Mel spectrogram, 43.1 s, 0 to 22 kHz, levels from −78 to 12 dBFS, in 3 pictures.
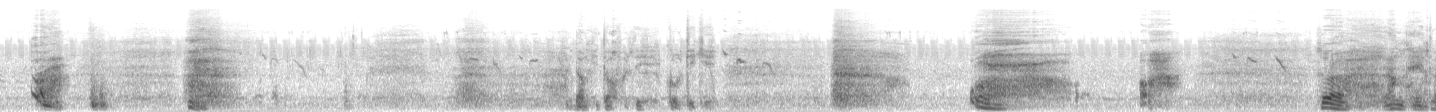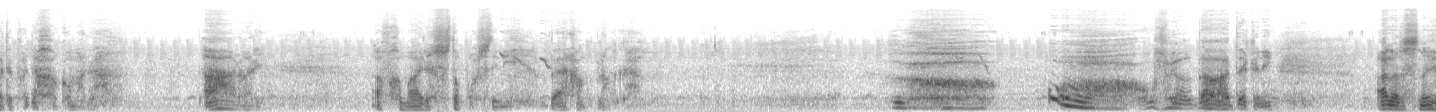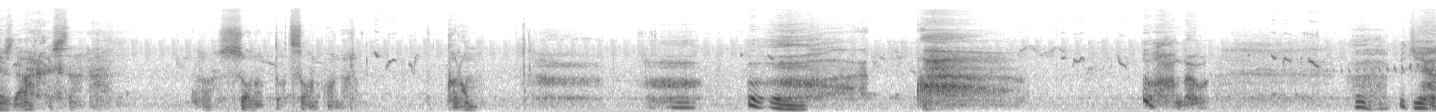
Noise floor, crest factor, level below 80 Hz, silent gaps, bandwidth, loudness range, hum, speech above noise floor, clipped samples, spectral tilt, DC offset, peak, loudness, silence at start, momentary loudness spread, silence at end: -47 dBFS; 22 dB; -64 dBFS; none; 16 kHz; 10 LU; none; 24 dB; under 0.1%; -5 dB/octave; under 0.1%; -4 dBFS; -24 LUFS; 0 s; 23 LU; 0 s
